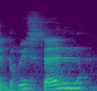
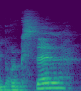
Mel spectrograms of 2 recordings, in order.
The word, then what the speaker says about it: Bruxelles: chanson exactement parce que on dit nous on dit Bruxelles oui mais en Belgique on dit Bruxelles voilà et en Belgique ils disent Bruxelles donc c'est une question de prononciationell Bruxelles en Belgique c'est BR r u 2 s e L S d'accord Bruxelles d'accord donc ça fallait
